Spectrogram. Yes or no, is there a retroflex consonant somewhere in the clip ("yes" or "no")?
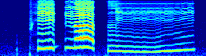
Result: no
